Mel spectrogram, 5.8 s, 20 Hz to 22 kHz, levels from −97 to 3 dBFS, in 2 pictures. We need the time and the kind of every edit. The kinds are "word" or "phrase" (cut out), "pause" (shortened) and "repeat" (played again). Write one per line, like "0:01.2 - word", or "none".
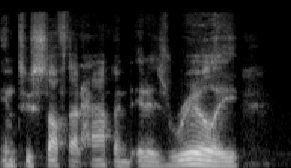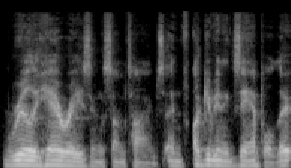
none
